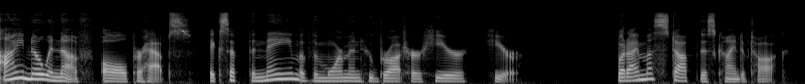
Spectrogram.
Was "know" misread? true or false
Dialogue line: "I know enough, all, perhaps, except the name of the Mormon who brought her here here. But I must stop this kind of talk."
false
